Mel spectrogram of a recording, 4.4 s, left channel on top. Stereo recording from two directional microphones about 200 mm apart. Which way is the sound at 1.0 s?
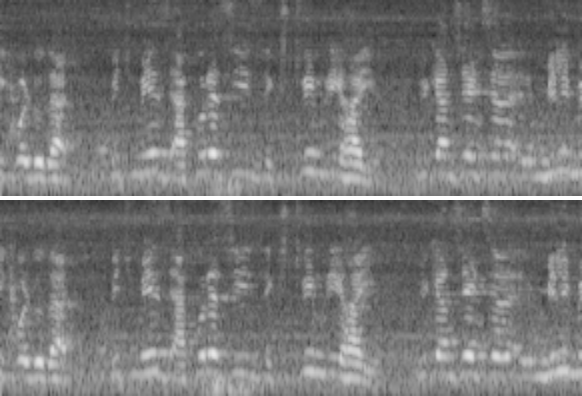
15° left (ahead or behind).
